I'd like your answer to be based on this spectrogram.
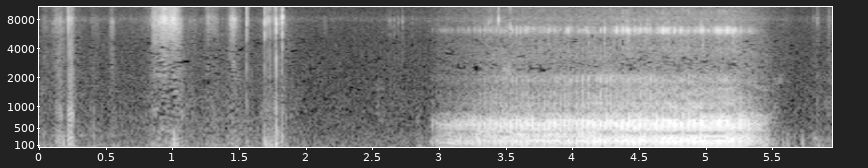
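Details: One-year-old female Pug, small for the breed, snoring while asleep: a few faint clicks and rustles, then one long, rattling, buzzing snore lasting about two and a half seconds.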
